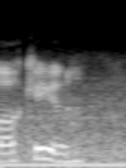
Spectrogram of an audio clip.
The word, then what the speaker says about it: Al-Qaeda: It sounds like you're saying Sega. That's how I used to pronounce Al-Qaeda. No, it's like a Star Wars saga, not Sega.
